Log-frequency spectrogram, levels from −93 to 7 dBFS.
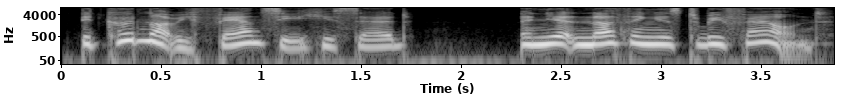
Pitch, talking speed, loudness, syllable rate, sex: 230 Hz, 215 wpm, -17 LUFS, 5.1 syllables/s, female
